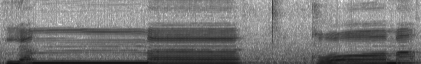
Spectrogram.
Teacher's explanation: الف مدہ اور موٹا قاف، الف بھی ادا کرنا ہے اور موٹا قاف بھی ادا کرنا ہے۔ البتہ میم کو ذرا بھی ہم لمبا نہیں کریں گے، بعض لوگ پڑھتے ہیں قاما تو وہ غلط ہے۔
